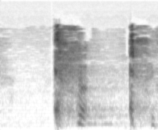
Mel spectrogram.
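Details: Adult woman (politician) in a coughing fit: two sharp, forceful cough bursts in quick succession.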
